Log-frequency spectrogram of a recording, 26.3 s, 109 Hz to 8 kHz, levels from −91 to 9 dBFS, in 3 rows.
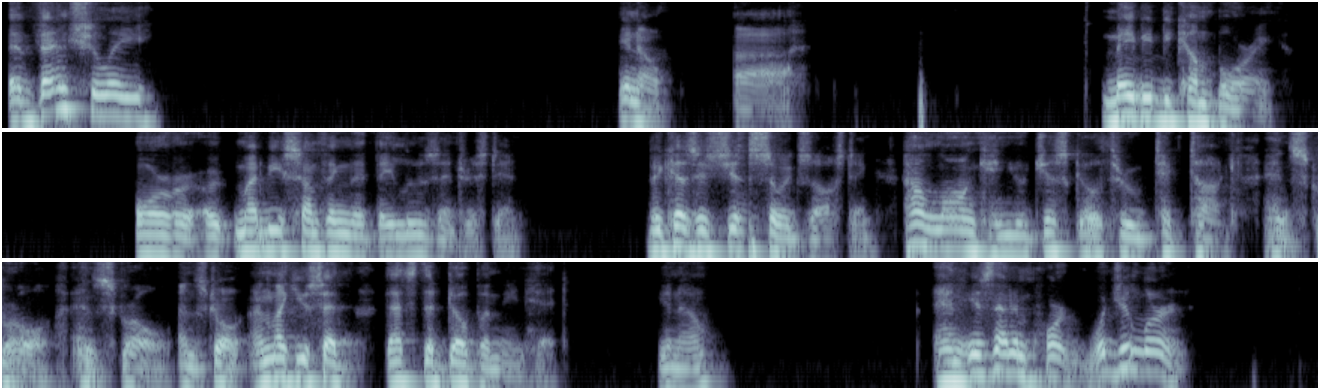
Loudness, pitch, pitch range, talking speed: -19 LUFS, 135 Hz, 115-150 Hz, 125 wpm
